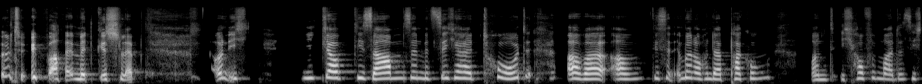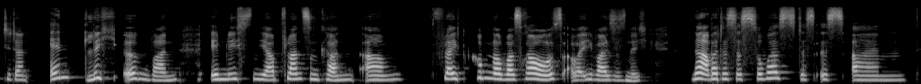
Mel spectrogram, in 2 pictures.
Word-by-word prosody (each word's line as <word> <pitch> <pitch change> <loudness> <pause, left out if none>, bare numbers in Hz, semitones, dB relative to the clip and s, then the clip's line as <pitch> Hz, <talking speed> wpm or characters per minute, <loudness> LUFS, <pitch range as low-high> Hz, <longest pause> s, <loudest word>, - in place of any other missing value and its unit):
und - - 0
überall 250 -10 +4
mitgeschleppt 235 - +2 0.7
und 265 +3 +2
ich 275 -2 -4 0.5
ich 290 0 -1
glaube, 295 -1 +6
die 300 - +4
Samen 275 +1 +7
sind 290 0 -2
mit 275 -1 -4
Sicherheit 285 -1 +1
tot, 285 +3 +1 0.4
aber, 250 -1 +7
ähm, 250 +2 +1
die - - -3
sind 285 +1 -8
immer 305 - 0
noch 260 -2 0
in 255 - -2
der 240 -2 +3
Packung. 265 +4 -2 0.4
Und 215 +2 -4
ich 220 +1 -10
hoffe 275 +1 -1
mal, 250 -4 -2
dass 240 +3 -10
ich 260 0 -7
die 250 -3 -11
dann 215 -3 -7 0.2
endlich 300 0 -4
irgendwann 215 -5 -3 0.3
im 230 +1 0
nächsten 250 +1 -5
Jahr 210 -2 -1
pflanzen 250 +1 -2
kann. 215 -1 -3
Ähm, 210 +3 -3 0.3
vielleicht 260 0 -2
kommt 305 -1 -5
noch 250 -1 +3
was 230 +2 +2
raus, 245 -2 +3
aber 200 0 -5
ich 235 +3 -6
weiß 205 -1 -1
es 185 - -11
nicht. 170 -1 -10 0.4
Ne, 260 +2 +3
aber 255 +2 +4
das 255 0 -4
ist 235 +1 0
so 245 0 -3
was, 285 0 -1
das 225 -1 -5
ist, 230 0 -3
ähm, 205 0 -7
250 Hz, 185 wpm, -19 LUFS, 225-275 Hz, 0.7 s, Samen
